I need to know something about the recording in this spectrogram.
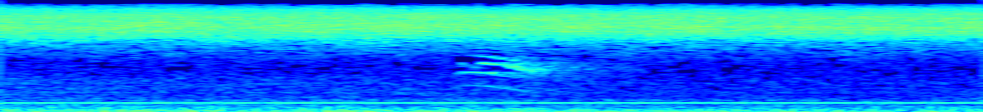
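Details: Summer cicada chorus in Shakujii Park, Tokyo: a steady, shrill, hissing drone with no pauses, and one soft crow caw partway through.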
